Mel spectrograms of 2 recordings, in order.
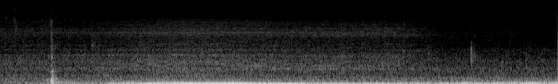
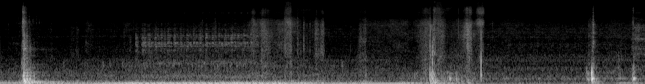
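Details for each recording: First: Mini in reverse gear on private land, while investigating a gearbox rattle previously blamed on the flywheel; steady low engine rumble with no rattle or knocking while rolling in reverse: gearbox quiet in reverse. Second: Mini pulling away in first gear: loose, uneven rattle inside the gearbox over low engine drone; rattle in all forward gears but none in reverse, so flywheel now doubted; cause not yet found.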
